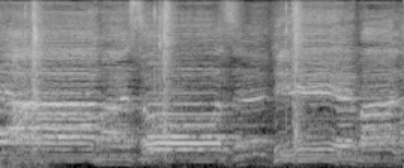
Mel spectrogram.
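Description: Background music: a choir of voices singing long held chords that change about once a second, with little or no instrumental backing.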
